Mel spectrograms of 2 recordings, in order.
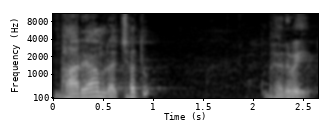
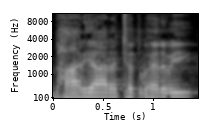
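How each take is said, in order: First: The first word ends with a nasal m sound. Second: The first word ends without any m sound. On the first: The goddess is asked to protect the wife. The speaker calls it right. "भार्याम रक्षतु भैरवी का अर्थ होता है हमारी पत्नी की रक्षा भैरवी माता करें" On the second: The goddess is asked to devour the wife quickly. The speaker calls it wrong. "अंक की मात्रा भूल गए"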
